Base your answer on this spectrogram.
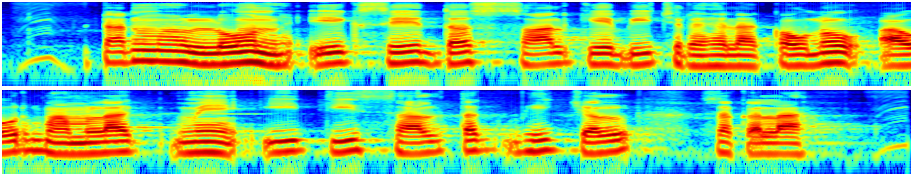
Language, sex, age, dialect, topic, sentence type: Bhojpuri, male, 25-30, Western, banking, statement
